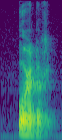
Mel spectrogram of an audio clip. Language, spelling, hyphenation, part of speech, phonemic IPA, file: Dutch, order, or‧der, noun, /ˈɔr.dər/, Nl-order.ogg
- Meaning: 1. order (command) 2. order (request for product or service)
